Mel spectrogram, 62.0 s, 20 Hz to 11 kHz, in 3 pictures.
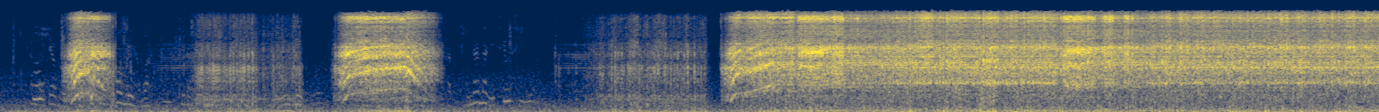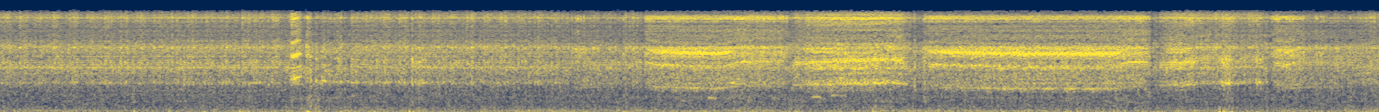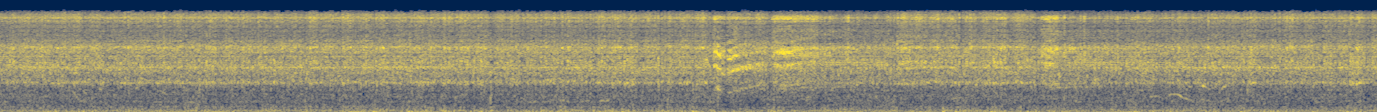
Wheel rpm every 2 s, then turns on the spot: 20, 10, 70, 40, 10, 100, 220, 230, 230, 230, 230, 230, 240, 240, 230, 220, 220, 210, 210, 220, 230, 230, 230, 230, 230, 230, 200, 230, 230, 240, 230.
0-4 8-10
